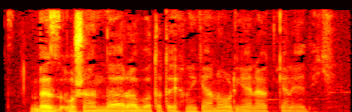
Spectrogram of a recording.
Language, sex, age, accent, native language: Uzbek, male, 18-24, Farg'ona, Uzbek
